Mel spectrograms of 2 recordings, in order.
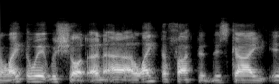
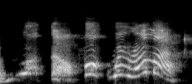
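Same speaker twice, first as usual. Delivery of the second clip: baffled tourist. Retold or imitated. A tourist shocked by France, very high laughing squeal. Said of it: "And you're like that going".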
